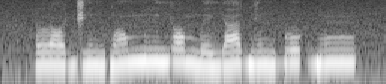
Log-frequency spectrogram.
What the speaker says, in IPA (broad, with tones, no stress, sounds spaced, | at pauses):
l ɔ˨ d͡ʒ ĩ˨ ɡ͡b ɔ̃˨˦ m ĩ˧ j ɔ˧ m e˨ j a˨˦ d ĩ˧ ɡ͡b o˦ ɡ͡b ũ˦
